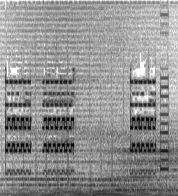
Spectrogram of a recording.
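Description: An electronic telephone ringtone sounds loud and close in repeated bursts with short gaps, signalling an incoming call in a police crime drama, with no talking over it.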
